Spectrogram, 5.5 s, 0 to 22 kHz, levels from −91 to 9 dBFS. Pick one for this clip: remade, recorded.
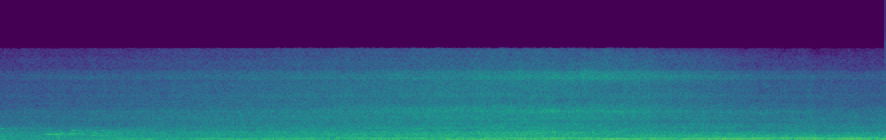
remade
